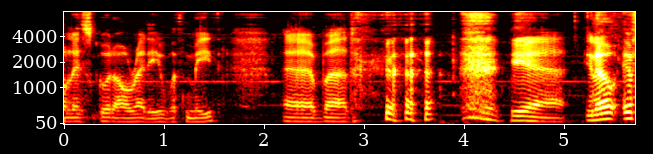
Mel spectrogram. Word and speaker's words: Mide: So, and seemingly, our faction is called Mide. And yeah, I'm gonna go for the modern pronunciation, because otherwise it would be Mide. Something like this, the D with the DH, and yeah, so Mide is fine with me.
